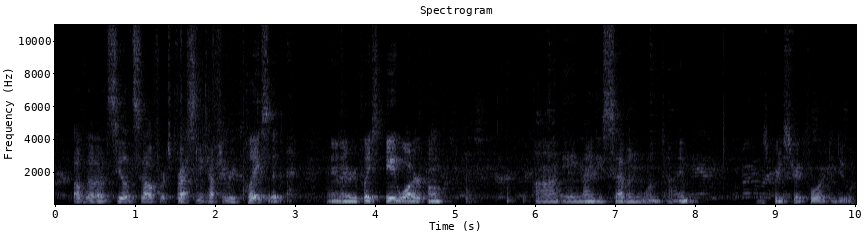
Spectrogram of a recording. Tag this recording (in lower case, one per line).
speech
